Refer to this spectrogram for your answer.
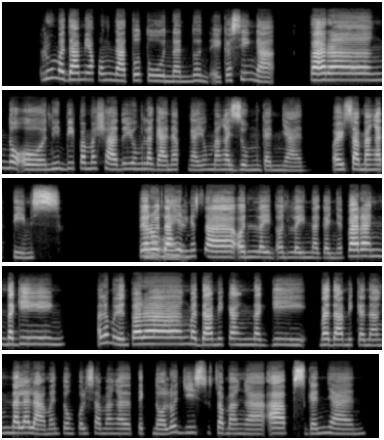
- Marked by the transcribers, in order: tapping
- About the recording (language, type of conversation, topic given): Filipino, unstructured, Paano mo ilalarawan ang naging epekto ng pandemya sa iyong araw-araw na pamumuhay?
